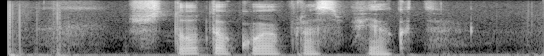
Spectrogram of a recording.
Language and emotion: Russian, neutral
